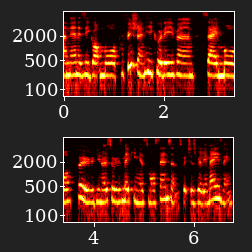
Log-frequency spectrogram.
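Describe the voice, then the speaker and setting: With an Australian accent, a woman talks at a fairly quick pace with hardly any pauses, her fairly high voice somewhat breathy. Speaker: Montessori teacher. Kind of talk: casual chat. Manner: fast; animated.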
